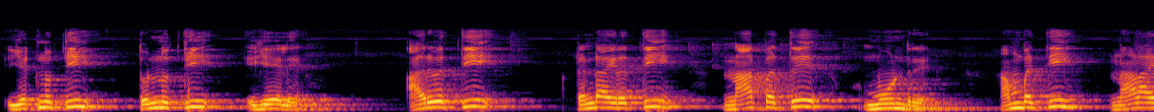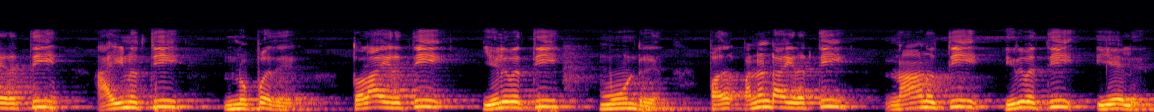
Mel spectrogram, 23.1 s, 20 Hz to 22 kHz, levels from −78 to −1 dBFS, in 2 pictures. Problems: none marked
